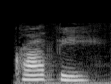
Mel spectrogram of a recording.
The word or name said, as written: croppy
